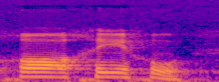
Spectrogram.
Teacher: kha di hujung kerongko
